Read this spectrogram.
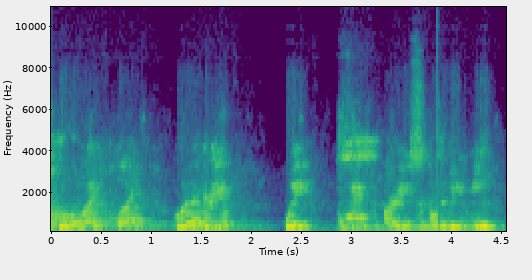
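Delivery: high, loud startled yelps; stunned and rattled, voice shooting up; shocked disbelief. Acted. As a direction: freak out at seeing yourself. Shocked at meeting his double.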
